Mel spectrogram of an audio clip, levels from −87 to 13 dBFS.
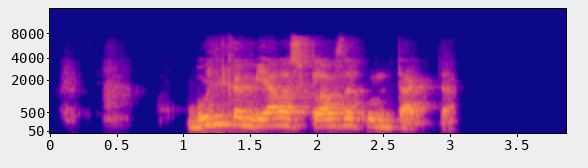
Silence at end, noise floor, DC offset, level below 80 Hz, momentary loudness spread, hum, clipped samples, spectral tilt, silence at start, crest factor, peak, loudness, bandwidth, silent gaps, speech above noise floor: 0.85 s; -48 dBFS; under 0.1%; -54 dBFS; 14 LU; none; under 0.1%; -5.5 dB/octave; 0.1 s; 14 dB; -2 dBFS; -14 LUFS; 7.8 kHz; none; 35 dB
